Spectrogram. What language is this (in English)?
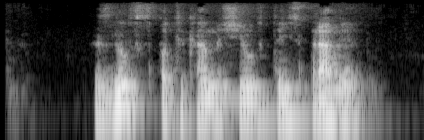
Polish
